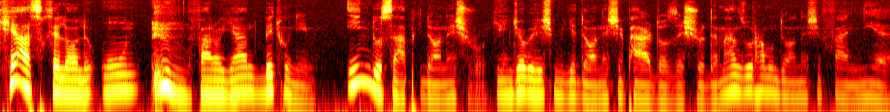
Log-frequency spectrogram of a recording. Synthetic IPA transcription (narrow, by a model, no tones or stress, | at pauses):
cʰeæz̥xe̞lɒːle̞ʔunfæɾɒːjænd̪̚be̞t̪ʰuːniːm | iːnd̪osæb̥cʰd̪ɒːne̞ʃro̰cʰe̞iːnd͡ʒɒːbeheʃmiɟe̞d̪ɒːne̞ʃepʰæɾd̪ɒːze̞ʃo̞d̪e̞mænzuːɾɦæmund̪ɒːne̞ʃefænːiːe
